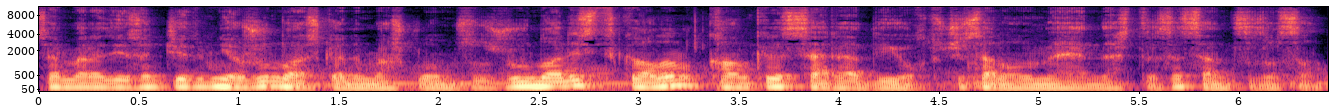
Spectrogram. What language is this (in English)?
Turkish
